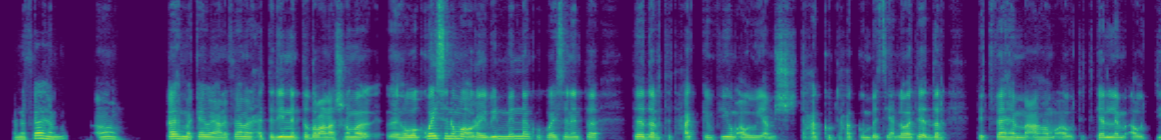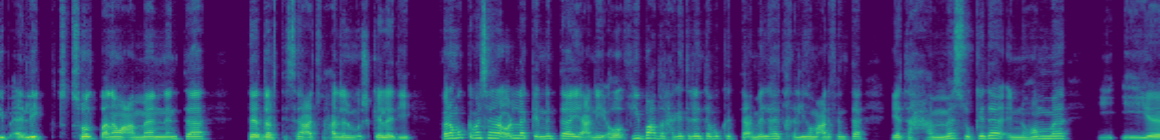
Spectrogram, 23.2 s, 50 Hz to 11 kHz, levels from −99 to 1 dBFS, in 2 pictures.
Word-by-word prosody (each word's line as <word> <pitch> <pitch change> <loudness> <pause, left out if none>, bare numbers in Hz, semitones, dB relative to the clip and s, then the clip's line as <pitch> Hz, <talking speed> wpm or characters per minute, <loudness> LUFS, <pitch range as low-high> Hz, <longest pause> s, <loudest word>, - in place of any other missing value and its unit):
أنا 150 +1 +1
فاهم 170 -1 +5 0.3
آه، 160 -2 0 0.4
فاهمك، 170 -3 +5
أنا 165 - +5
يعني 155 -3 +3
أنا 135 - 0
فاهم 170 +6 +1
أنا 160 -1 +2
الحِتّة 150 - 0
دي 160 - +10
إن 160 - +9
أنت 160 - +3
طبعًا 150 -2 +5
عشان 155 +3 +1
هُم، - - +4 0.2
هو 140 +3 +3
كويس 195 +6 +6
إن 185 - +5
هُم 185 0 +4
قريّبين 155 -1 +5
منك 175 -1 +1
وكويس 150 +3 -2
إن 155 - 0
أنت 155 -1 -1 0.3
تقدَر 165 -2 +4
تتحكِّم 145 +1 -4
فيهم 165 +4 +1
أو 130 -1 0
يع 130 - -1
مش 120 +1 -8
تحكُّم، 155 -2 -5
تحكُّم، 140 +1 -6
بس 130 0 -5
يعني 125 0 -5
لو 140 - +4
تقدَر 150 +1 +1 0.3
تتفاهم 150 +3 +1
معاهم 145 +2 -1
أو 120 - -2
تتكلّم 140 +3 0
أو 120 0 -4
يبقى 280 0 -3
ليك 310 +3 +4
س - - -19
سُلطة 175 0 +2
نوعًا 165 -3 +1
ما 155 +3 -1
إن 155 -1 +1
أنت 170 +1 -2 0.4
تقدَر 155 -1 +3
تساعد 155 -1 -5
في - - -24
حَل 145 0 -3
المشكلة 130 0 -3
دي، 120 -1 -6 0.3
فأنا 190 +3 +2
ممكن 235 +2 -5
مثلًا 225 -1 -1
أقول 210 +2 -1
لك 205 -2 -2
إن 170 0 -2
أنت 185 +1 -6
يعني، 170 -8 -1
هو 150 0 -2
في 205 +2 -5
بعْض 215 -1 +1
الحاجات 180 0 -5
اللي 180 - 0
أنت 185 0 -4
ممكن 180 0 -5
تعملها 175 +3 -3
تخلّيهم، 165 -2 -4
عارف 160 +1 -4
أنت 165 +1 -5 0.3
يتحمّسوا 145 +6 -4
كده 190 +1 -1
إن 140 0 -4
هُم 175 +6 -2 0.5
ي 125 - -16
ي 120 0 -6
155 Hz, 210 wpm, -22 LUFS, 140-175 Hz, 0.5 s, دي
